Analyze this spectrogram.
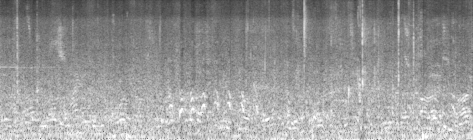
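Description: Men chat nearby.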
